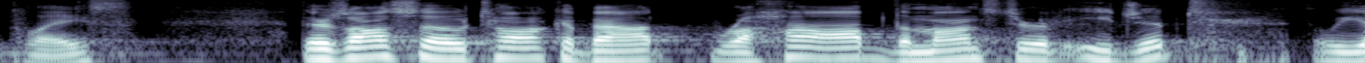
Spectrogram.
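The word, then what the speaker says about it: רחב: Her name would be pronounced Rahab. Rahab. But the monster is Rahab. So there's long sounds, and there's a in the middle of the woman's name.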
